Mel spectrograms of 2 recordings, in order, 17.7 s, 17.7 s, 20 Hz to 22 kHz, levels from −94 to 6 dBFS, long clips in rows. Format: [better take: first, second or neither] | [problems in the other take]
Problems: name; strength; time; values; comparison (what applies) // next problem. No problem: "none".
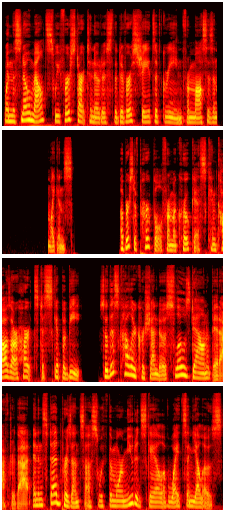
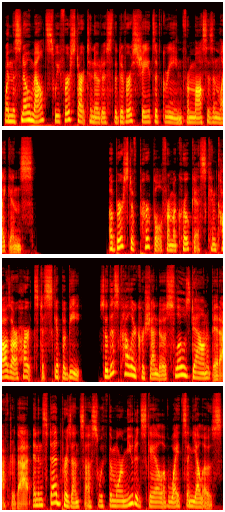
second | audio freezing; at 4.5 s for 1 s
